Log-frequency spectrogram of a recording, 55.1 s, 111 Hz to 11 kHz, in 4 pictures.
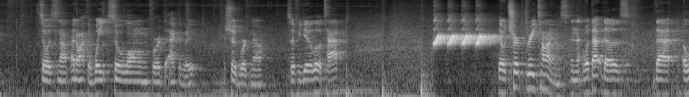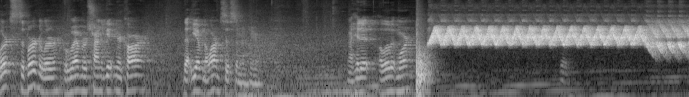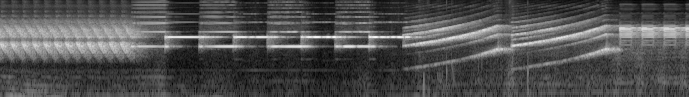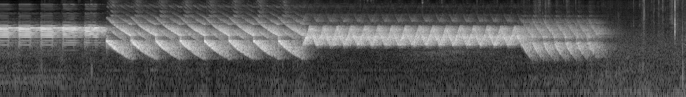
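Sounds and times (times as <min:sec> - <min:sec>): car alarm siren: 0:08.2 - 0:10.2, 0:22.3 - 0:53.7.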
